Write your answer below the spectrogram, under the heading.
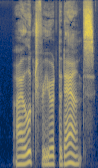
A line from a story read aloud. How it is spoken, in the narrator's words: he said in a low voice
